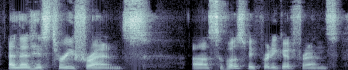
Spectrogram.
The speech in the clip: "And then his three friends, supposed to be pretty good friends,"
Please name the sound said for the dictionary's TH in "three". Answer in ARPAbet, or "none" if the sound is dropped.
TH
